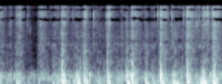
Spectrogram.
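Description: Cardboard box being handled: a string of irregular soft knocks and scrapes, about three or four a second.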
